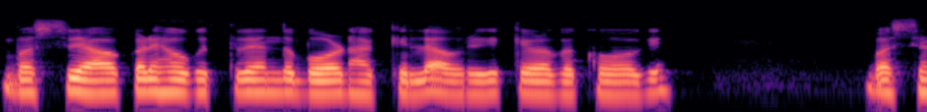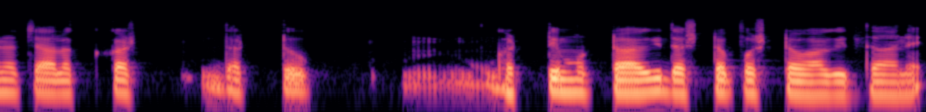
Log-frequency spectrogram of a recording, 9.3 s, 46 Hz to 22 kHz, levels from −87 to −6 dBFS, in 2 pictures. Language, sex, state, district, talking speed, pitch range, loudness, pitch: Kannada, male, Karnataka, Gulbarga, 125 wpm, 130-140 Hz, -24 LUFS, 135 Hz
